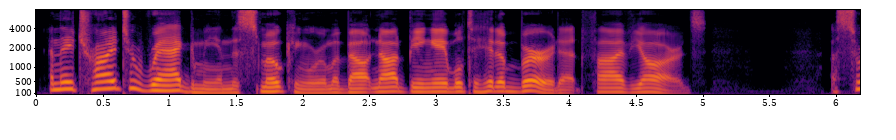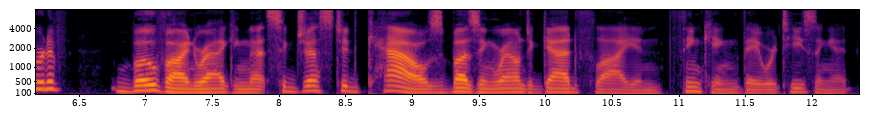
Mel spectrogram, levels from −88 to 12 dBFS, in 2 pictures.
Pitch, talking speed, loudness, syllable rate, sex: 140 Hz, 190 wpm, -20 LUFS, 4.8 syllables/s, male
